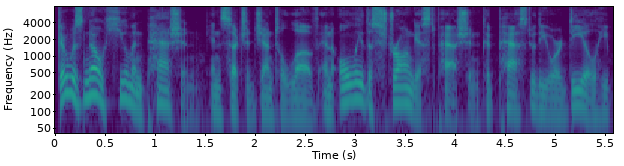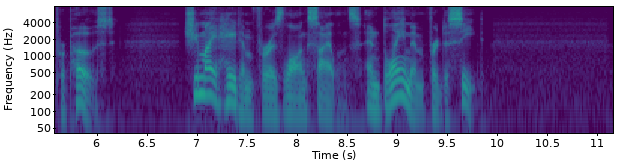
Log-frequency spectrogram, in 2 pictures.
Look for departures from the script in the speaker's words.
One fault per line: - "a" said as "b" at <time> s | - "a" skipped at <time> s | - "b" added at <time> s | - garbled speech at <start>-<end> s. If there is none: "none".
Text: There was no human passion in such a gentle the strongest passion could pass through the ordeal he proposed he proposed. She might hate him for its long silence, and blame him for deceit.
- "love and only" added at 2.3 s
- "he proposed" skipped at 6.2 s
- "its" said as "his" at 7.7 s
